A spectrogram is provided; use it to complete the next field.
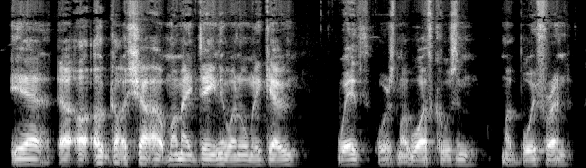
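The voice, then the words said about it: Slightly hoarse voice. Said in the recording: “I'm a bit hoarse. A lot of shouting yesterday.”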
